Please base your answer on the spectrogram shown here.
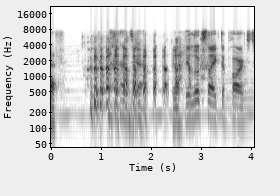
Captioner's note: laughing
